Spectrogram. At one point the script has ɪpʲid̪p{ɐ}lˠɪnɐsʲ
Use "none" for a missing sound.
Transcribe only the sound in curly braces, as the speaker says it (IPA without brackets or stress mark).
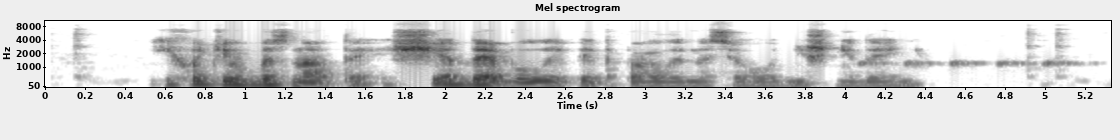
ɑ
